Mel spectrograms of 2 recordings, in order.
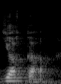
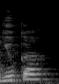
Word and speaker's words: Yucca: and knocked him out you guys pronounced Yucca not Yuka oh Yucca I don't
